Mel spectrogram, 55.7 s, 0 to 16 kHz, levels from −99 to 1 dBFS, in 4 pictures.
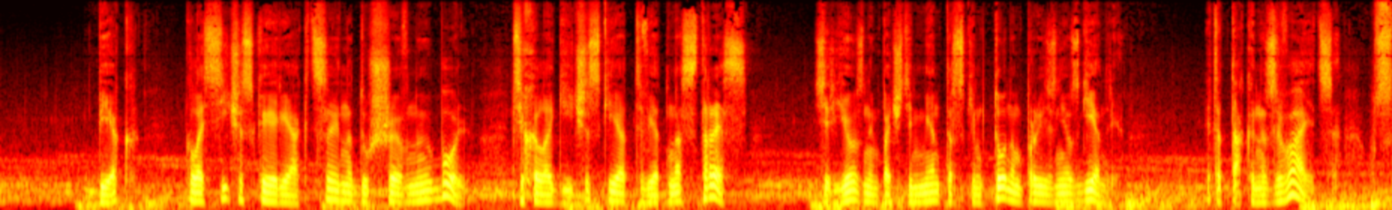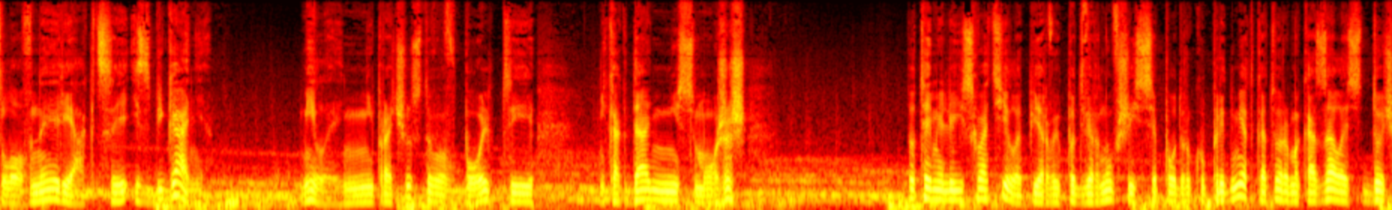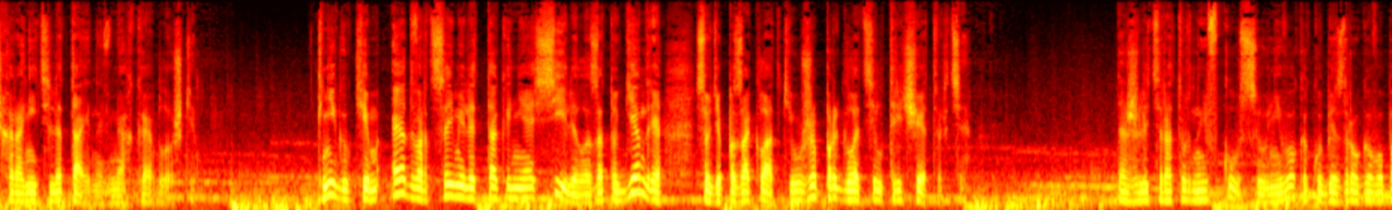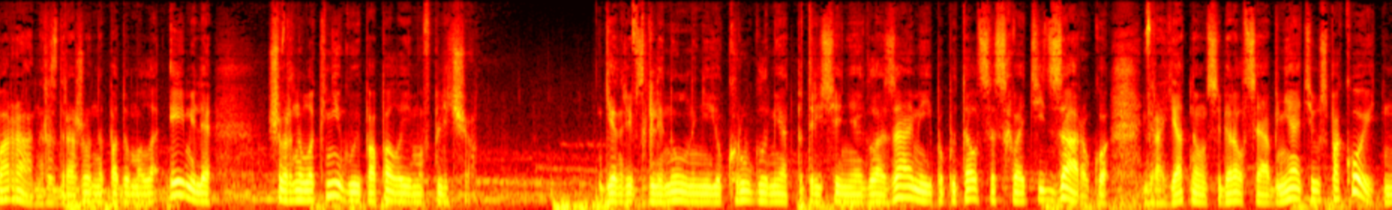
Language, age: Russian, 40-59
